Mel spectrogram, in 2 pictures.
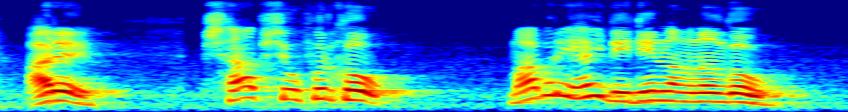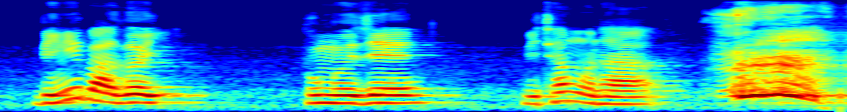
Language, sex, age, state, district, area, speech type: Bodo, male, 45-60, Assam, Kokrajhar, rural, spontaneous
